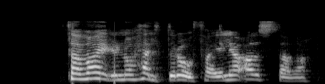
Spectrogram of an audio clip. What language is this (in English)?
Icelandic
